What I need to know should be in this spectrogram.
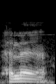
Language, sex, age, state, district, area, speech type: Odia, male, 30-45, Odisha, Balangir, urban, spontaneous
